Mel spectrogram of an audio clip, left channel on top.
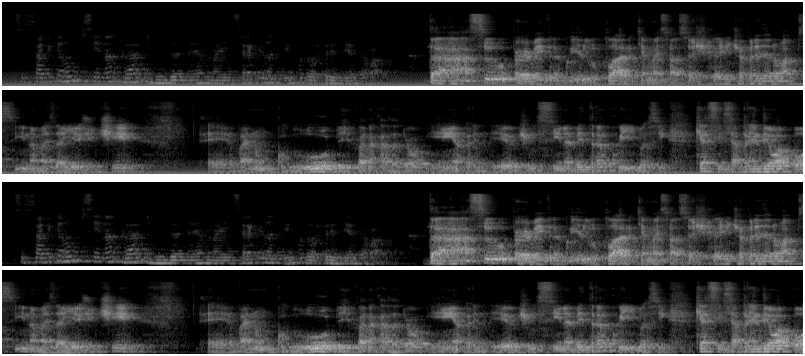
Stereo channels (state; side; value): noise; left; hum, 14 dB below the sound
